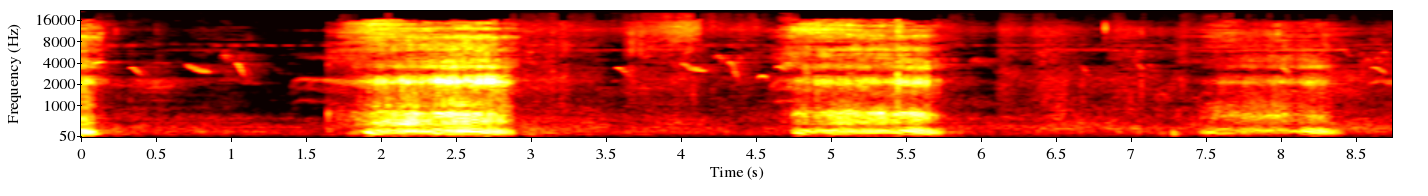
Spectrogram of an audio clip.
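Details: Ordinary snoring during deep sleep: rough, rattling snores about 20 breaths a minute, louder on two breaths and softer on a third, with bird chirps in the background.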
